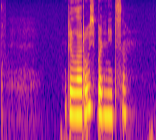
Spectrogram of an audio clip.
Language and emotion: Russian, neutral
